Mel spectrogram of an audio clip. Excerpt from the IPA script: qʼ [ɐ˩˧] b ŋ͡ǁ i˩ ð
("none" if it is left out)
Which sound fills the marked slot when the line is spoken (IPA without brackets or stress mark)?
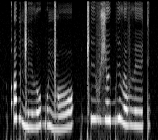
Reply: ɐ˥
